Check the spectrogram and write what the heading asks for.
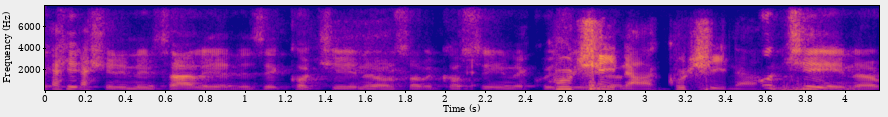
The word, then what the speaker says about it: cucina: Is it cucina or something?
